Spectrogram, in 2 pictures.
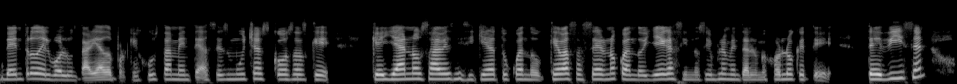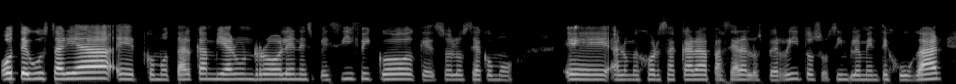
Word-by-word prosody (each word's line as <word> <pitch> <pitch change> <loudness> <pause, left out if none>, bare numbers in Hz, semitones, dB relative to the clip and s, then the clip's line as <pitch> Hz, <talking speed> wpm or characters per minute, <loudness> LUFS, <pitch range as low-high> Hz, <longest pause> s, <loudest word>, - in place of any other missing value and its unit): dentro 245 +1 -1
del 245 -3 +2
voluntariado? 200 - -1
Porque, 190 - -14
justamente 225 0 -5
haces 225 +1 -6
muchas 245 +1 -4
cosas, 230 0 -3
que 220 -2 -3 0.4
que 230 -1 +3
ya 235 0 +6
no 255 0 -1
sabes 245 +1 +3
ni 255 - -7
siquiera 230 +2 -2
tú 230 0 -9
cuándo 235 -2 -3
qué 240 0 +1
vas 245 0 +4
a - - -5
hacer, 235 +1 -1
¿no?, 255 +1 -1
cuando 225 -3 0
llegas, 235 +4 +1
sino 110 -1 -12
simplemente, 230 0 -5
a - - 0
lo 110 0 -9
mejor 110 - -6
lo 240 - -1
que 225 -1 -5
te - - -9 0.3
te 235 -1 +6
dicen, 290 +7 +2 0.3
¿o 265 - +6
te 260 -1 +8
gustaría, 270 +2 +7
eh, 240 -1 -1
como 230 -1 -6
tal 115 0 -1
cambiar 245 -1 +1
un 245 0 -7
rol 240 +1 0
en 240 0 -2
específico, 240 +1 -4
que 200 -1 -9
solo 225 0 -8
sea 220 0 -6
como, 215 -2 -11 0.5
eh, 230 -2 0
a - - -3
lo 220 0 -6
mejor 220 +1 -7
sacar 225 0 -1
a 225 0 +2
pasear 110 - -4
a 110 - 0
los 110 0 -9
perritos, 230 +3 -7
o - - -12
simplemente 220 -1 -7
jugar? 235 +5 +4
235 Hz, 195 wpm, -23 LUFS, 220-245 Hz, 0.5 s, te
